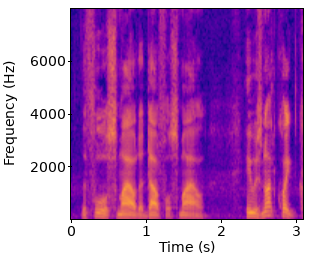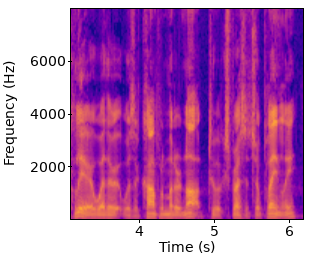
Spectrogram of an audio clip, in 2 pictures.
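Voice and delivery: ordinary delivery, nothing marked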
